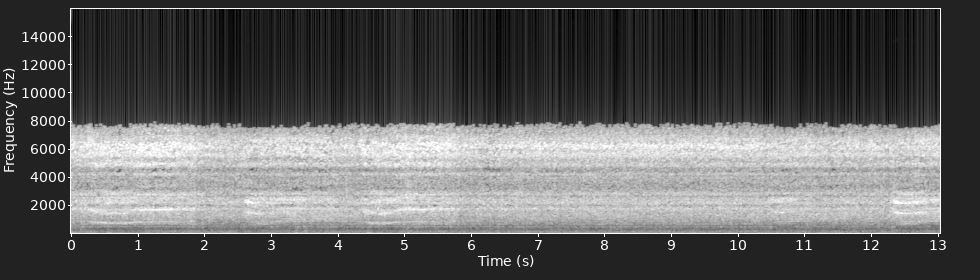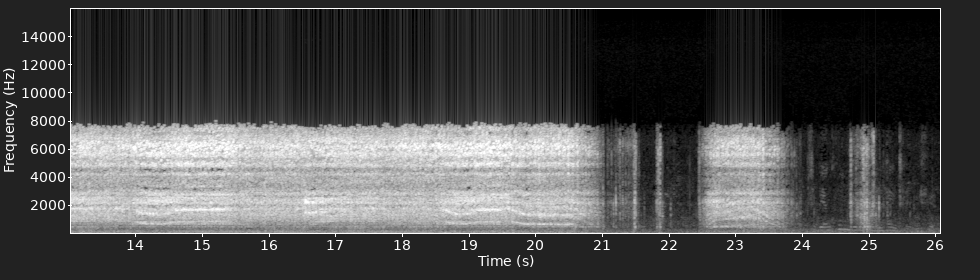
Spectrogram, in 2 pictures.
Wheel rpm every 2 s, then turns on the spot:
220, 220, 220, 230, 230, 230, 230, 220, 230, 220, 80, 50, 0.
none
